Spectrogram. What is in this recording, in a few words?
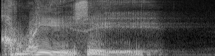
kill, woman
